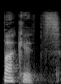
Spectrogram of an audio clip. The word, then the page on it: buckets: British English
